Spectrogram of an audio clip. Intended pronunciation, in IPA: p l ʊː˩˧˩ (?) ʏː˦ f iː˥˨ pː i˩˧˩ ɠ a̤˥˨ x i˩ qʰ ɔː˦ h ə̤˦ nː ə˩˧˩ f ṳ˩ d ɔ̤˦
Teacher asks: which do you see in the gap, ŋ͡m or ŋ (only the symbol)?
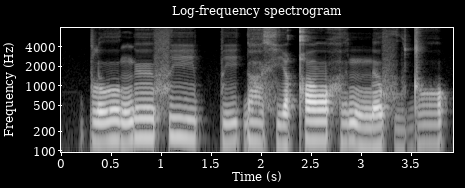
ŋ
